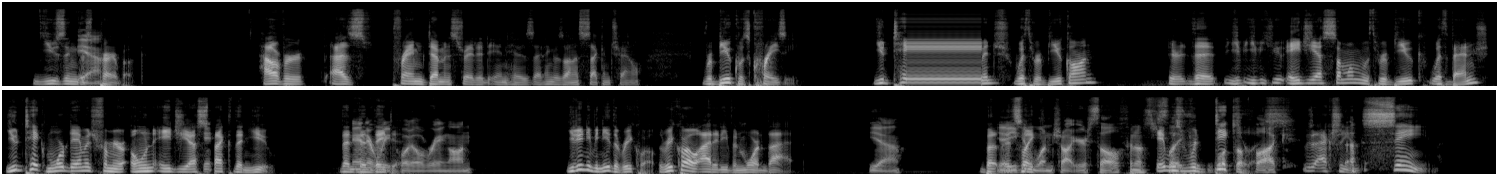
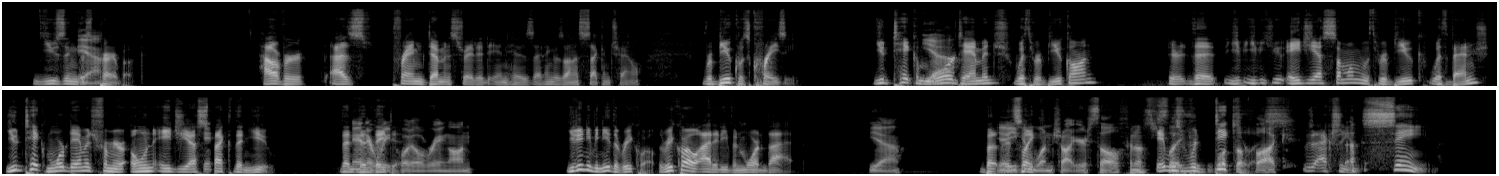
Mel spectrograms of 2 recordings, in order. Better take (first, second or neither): second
